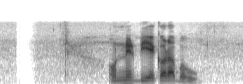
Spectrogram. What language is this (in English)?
Bangla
